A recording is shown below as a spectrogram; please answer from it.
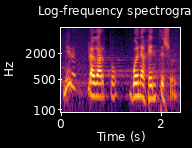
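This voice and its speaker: Cunning she-alligator from a fable, smug trickster, man doing the voice, high and animated. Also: a little slow, creaky, full character voice. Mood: wheedling. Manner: wheedling, then smug. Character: sly talking female alligator, deceitful predator. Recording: long reverb of a hall.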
